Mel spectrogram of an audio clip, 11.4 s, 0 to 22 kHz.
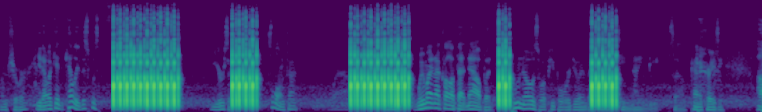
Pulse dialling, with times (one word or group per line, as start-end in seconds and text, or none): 1.7-2.7 0
3.5-3.9 4
5.3-6.2 9
7.5-7.7 2
8.9-9.3 4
